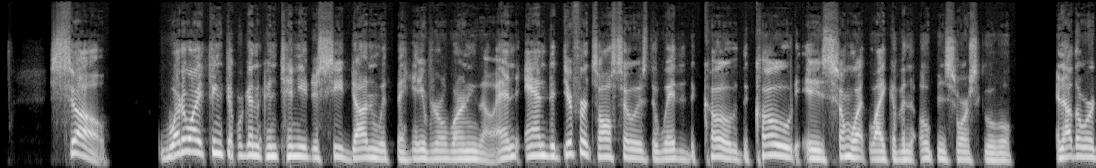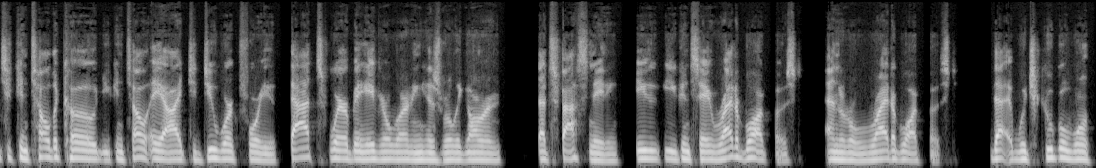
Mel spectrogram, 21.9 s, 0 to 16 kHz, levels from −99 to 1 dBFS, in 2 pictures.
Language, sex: English, male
